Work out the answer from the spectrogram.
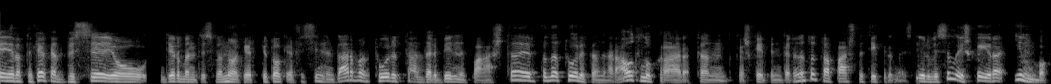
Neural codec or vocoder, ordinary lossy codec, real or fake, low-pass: vocoder, 44.1 kHz, 128 mel bands, Pupu-Vocoder; AAC, 48 kbps; fake; 10.8 kHz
